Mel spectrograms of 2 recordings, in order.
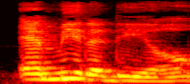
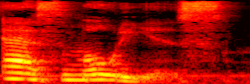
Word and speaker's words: Asmodeus: the rock two readers they said the name wrong it's not admit a deal or whatever or a motive it's asmodeus and it's the demon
